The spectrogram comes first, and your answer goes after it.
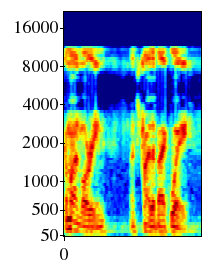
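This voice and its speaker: An actor playing a cocky, slangy young newspaper photographer turned sleuth in a 1940s radio drama. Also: male voice, on the low side, brisk, a bit bright, close to an everyday voice. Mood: urgent. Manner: breezy, slangy, wry. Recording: faintly noisy old 1940s radio recording.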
